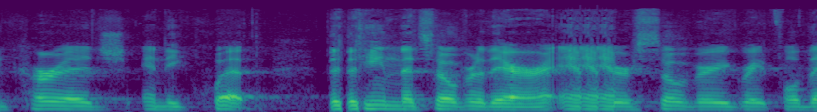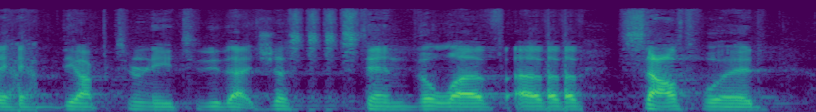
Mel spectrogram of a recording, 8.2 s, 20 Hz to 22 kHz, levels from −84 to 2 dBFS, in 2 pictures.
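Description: Repeated buffer stutters occur at 1.71, 2.90, 4.18, 5.63 and 6.83 s. Audio arrived late, so the last 85 ms block, which fits a 4096-sample buffer, replayed once or twice with hard joins. Unlike a dropout, nothing goes silent; an identical chunk recurs.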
